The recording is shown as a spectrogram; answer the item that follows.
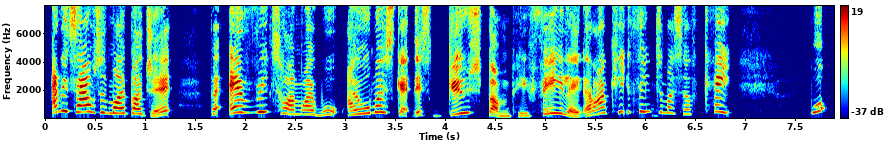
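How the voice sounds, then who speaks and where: Lively, chatty woman podcast host. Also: very high voice, normal speed, dry recording, clean studio sound. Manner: chatty, rambling, trails off mid-thought. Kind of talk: casual podcast interview.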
